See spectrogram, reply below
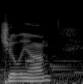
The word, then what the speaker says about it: Chilion: The man's name was Elimelech, his wife's name was Naomi, and the name of his 2 sons were Mahlon and Chilion. Some people pronounce that Chilion.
